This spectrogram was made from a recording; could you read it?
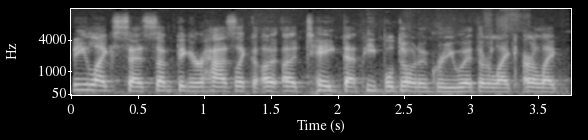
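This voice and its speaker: A woman's voice: fairly low pitch, fairly even intonation, fast talker. A woman chatting casually in a hesitant way, padding her sentences with filler words. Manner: hesitant, heavy use of "like". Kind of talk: casual chat.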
